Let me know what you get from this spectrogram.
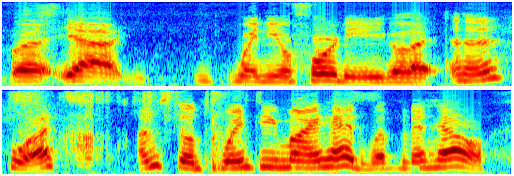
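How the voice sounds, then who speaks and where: A woman's voice: mid-range voice, normal speed, noisy background. Woman in her 50s telling stories on a podcast, muffled lo-fi audio. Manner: reflective, anecdotal storyteller. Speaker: podcast guest. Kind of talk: casual panel chat. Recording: dull lo-fi sound.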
